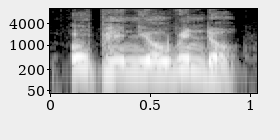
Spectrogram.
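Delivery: put-on loud, high Nigerian-accented command; angry order. Ntoga ordering Tony, loud angry command. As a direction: bark the order.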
